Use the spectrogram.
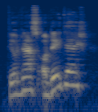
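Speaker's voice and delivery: loud, high, dismayed; upset outcry. Acted. Chadídža dismayed, asking Maria loudly if she leaves. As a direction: plead in alarm, high and loud.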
